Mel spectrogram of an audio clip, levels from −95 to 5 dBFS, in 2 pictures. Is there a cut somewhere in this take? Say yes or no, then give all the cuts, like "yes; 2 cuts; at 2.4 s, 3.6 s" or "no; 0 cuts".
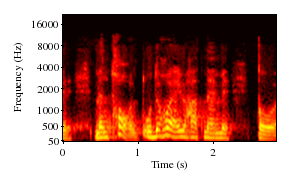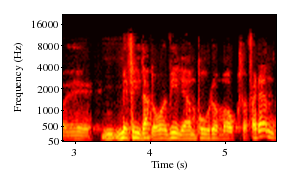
yes; 2 cuts; at 3.4 s, 4.0 s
